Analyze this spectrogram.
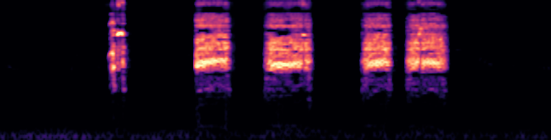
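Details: Black francolin, locally called Kala Tetar, giving its call: one short scratchy note, then four loud, harsh, rasping notes in two quick pairs, all within about two seconds, against a quiet background.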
